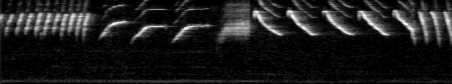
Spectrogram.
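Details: Singing yellow canary, stated to be wild: a fast rattling trill, three separate rising whistled notes, a short buzz, then a string of loud downslurred chirps ending in a quick trill.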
